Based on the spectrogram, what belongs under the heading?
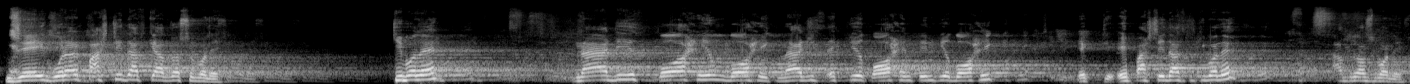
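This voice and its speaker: A man teaching Quran recitation, running a call-and-response pronunciation drill and coaxing his students to answer louder. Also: high voice, unhurried, pauses often. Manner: repeats questions and coaxes students to answer louder. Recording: echoey hall.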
